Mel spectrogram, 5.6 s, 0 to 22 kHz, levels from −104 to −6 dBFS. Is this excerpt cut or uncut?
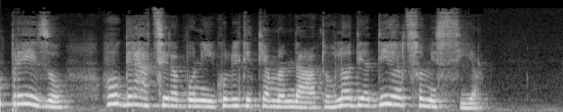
cut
